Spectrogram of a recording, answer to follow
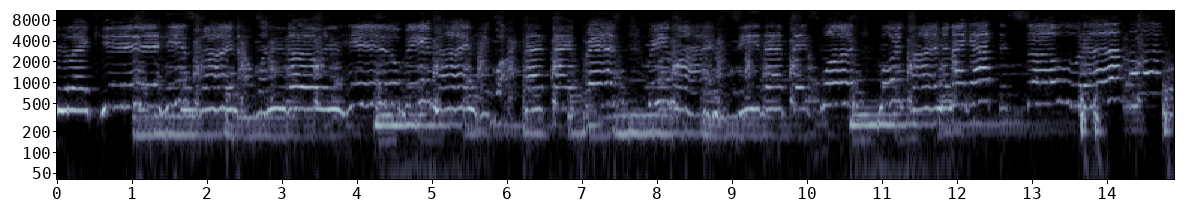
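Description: A song with a high-pitched lead vocal singing over steady held chords.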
